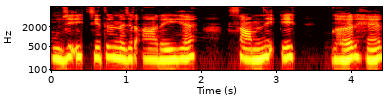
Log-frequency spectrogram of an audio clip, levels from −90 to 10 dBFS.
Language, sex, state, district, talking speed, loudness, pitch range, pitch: Hindi, female, Uttar Pradesh, Budaun, 150 wpm, -17 LUFS, 205-235 Hz, 220 Hz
